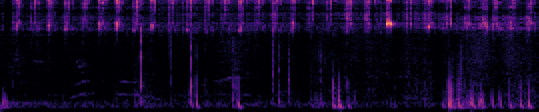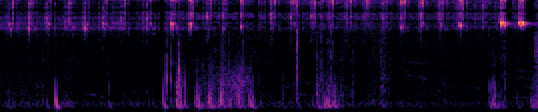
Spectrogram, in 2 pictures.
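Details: Jangkrik kalung, the two-spotted cricket, sings on amid surrounding commotion, its fast, regular high ticking pulses unbroken across the whole stretch while bursts of low rumbling clatter and thuds come and go beneath.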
